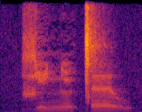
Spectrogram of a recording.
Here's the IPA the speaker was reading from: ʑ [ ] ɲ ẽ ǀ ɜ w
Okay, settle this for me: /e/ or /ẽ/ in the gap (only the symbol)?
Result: e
